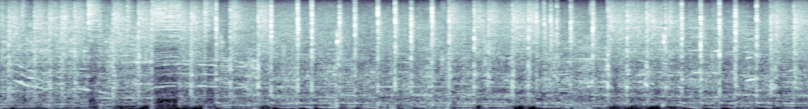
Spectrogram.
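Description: A drum kit played in a live rock band: kick drum, snare and cymbal hits in a steady, busy beat, with a bass line moving underneath.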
